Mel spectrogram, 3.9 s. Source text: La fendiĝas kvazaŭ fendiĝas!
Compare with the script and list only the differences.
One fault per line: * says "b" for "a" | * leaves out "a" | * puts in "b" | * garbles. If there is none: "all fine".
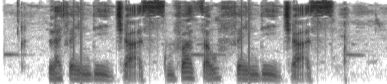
all fine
